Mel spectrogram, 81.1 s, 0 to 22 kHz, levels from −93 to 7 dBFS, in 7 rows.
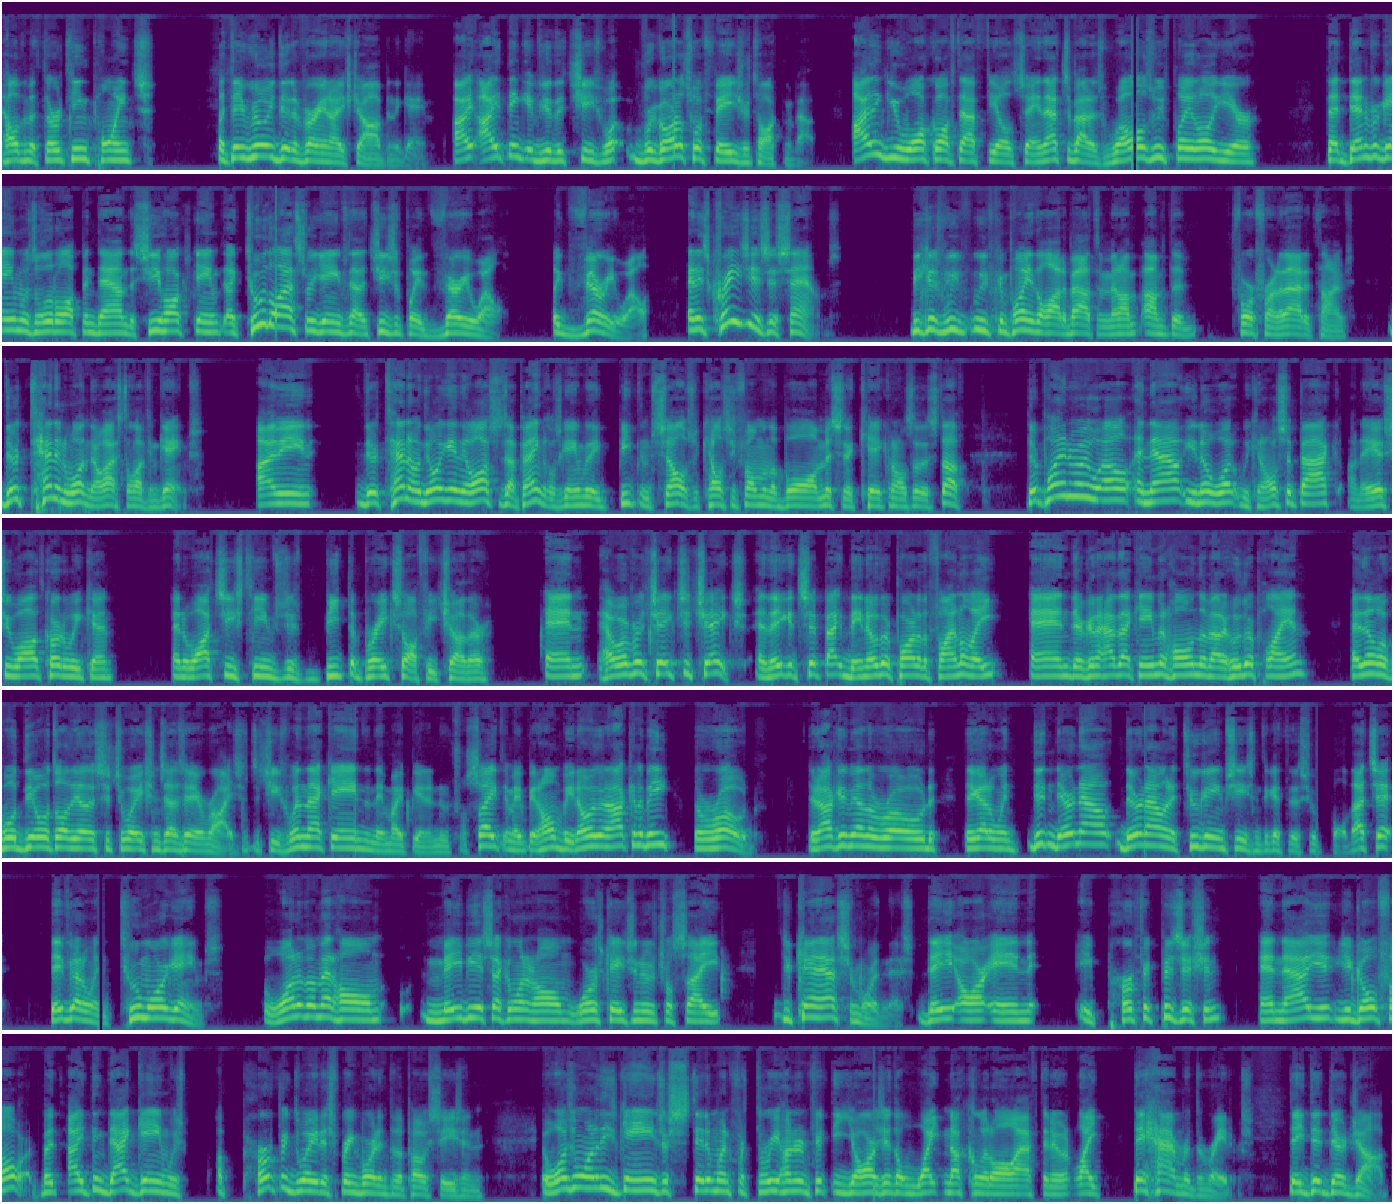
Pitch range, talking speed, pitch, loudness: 160-205 Hz, 270 wpm, 180 Hz, -18 LUFS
